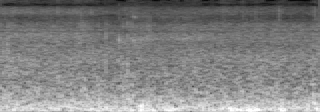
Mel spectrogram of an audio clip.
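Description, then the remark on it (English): A steady roar of solid pressure waves breaking over a river bar as floodwater pours out of the river system, heavy in the low end, with gusty wind buffeting the microphone and no talking. “And as you can see here, there's some pretty solid pressure waves pushing through.”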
